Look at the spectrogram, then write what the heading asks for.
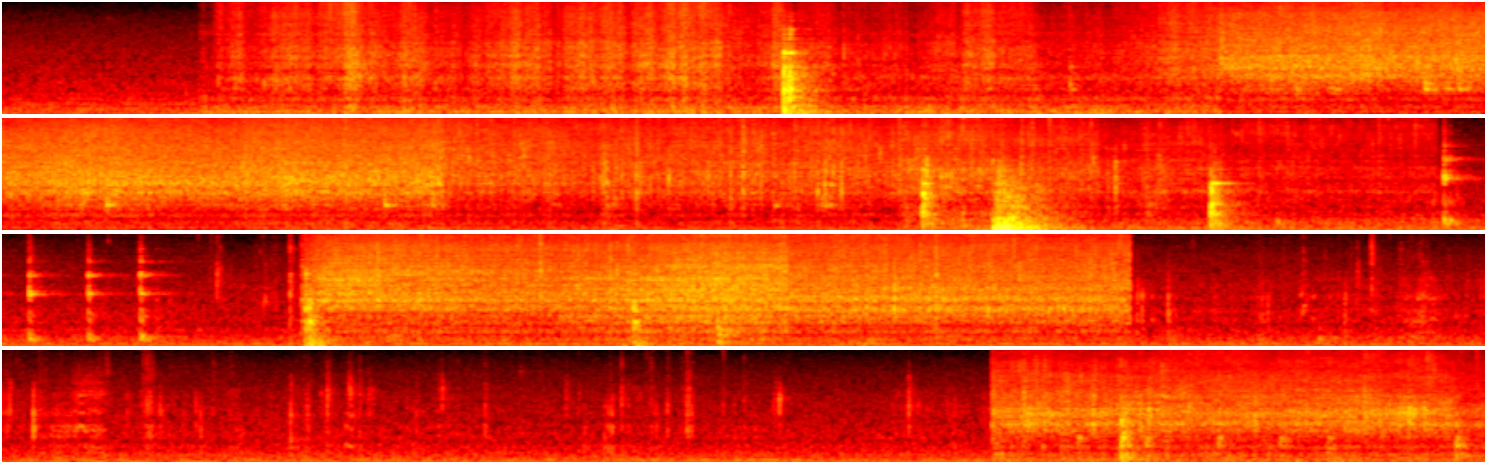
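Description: Thin-sliced beef brisket and then webfoot octopus stir-frying in a pan, sizzling in several stretches with quieter gaps between. A sharp knock comes early on, a louder knock about halfway, and a few light clinks just after it.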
